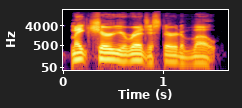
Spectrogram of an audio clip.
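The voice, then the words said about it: Put-on Southern US accent. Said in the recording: “I can do a southern accent ... that was pretty good”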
